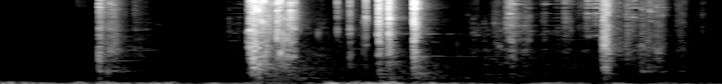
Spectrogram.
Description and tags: Crushing an aluminum can in the backyard with our can crusher.
can, crushing, aluminum, crunch, metallic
